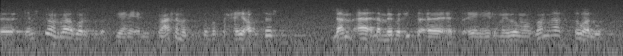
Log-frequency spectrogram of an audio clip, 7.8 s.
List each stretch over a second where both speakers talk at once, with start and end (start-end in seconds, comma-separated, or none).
none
